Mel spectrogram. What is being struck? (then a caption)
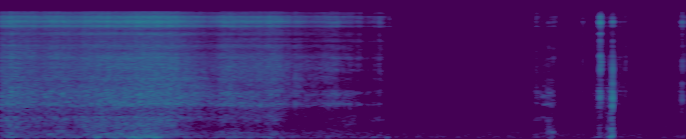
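Kinetic sand mold. A long thin metal blade slices down through a flat, solid, hand-sized, sun-shaped mold of orange kinetic sand pressed with a pattern, cutting it repeatedly so the severed slices fall aside. A bright, grainy hiss runs steadily for about four seconds, then drops to near silence broken by a few soft, crumbly ticks.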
